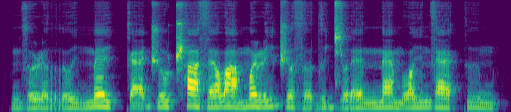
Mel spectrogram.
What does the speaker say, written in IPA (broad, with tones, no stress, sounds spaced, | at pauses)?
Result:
n z ɵ˩˧˩ ɭ ə˩˧˩ r ɵ˩˧˩ i̯ mː ɛ˥˧ i̯ kː æ̰˦˥ d͡ʒ ɵ˦˥ u̯ ʈ͡ʂʰ a˥˧ z ɛ˦˥ lˠ a˥˧ m ʌ˥˧ ɭ i˦˥ d͡ʒ ə˥˧ z ə˩˧˩ d ɨ˥˧ d͡ʑ ə˩˧˩ ɾ ɛ˥˧ nː æ˥˧ m lˠ i˦˥ n z æ˥˧ kː ɨ˥˧ m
